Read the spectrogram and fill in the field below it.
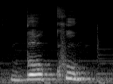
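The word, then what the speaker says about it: beaucoup: decir muchos digo bocoum boku con la p final que no se pronuncia se acuerda book sí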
